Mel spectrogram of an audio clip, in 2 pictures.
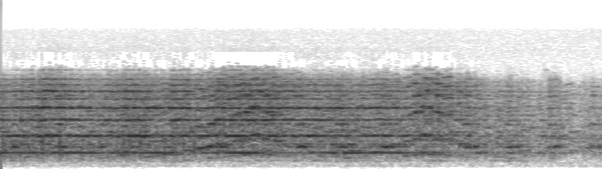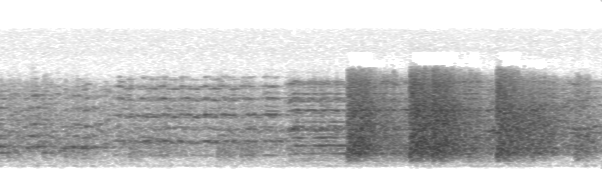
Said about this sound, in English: Several buildings in the gap were in flames. Others had been struck by many fire arrows. The defenders divided their time between firing at the attacking savages and beating at flames with water-soaked swabs.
